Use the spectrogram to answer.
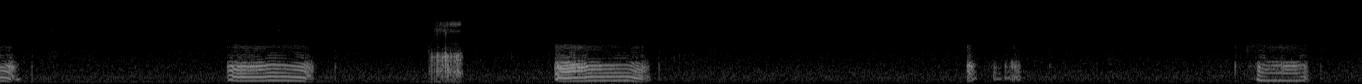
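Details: Sleeping puppy: a few very loud, buzzing, whistle-toned snores on its breaths, with quiet gaps between them: snoring.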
